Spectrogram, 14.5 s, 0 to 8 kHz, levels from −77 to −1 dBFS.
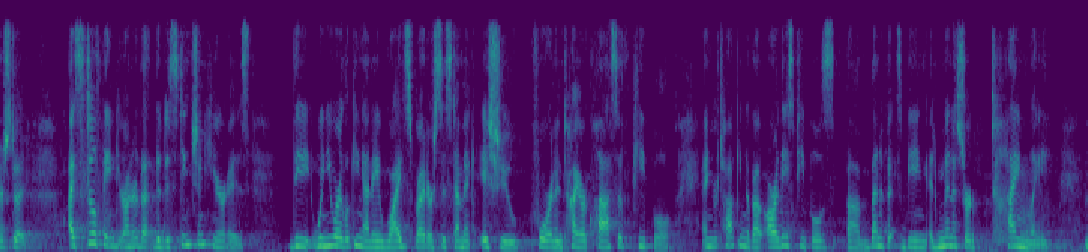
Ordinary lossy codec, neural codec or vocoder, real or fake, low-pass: AAC, 48 kbps; codec, 24 kHz, 6 kbps, HILCodec; fake; 7.2 kHz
